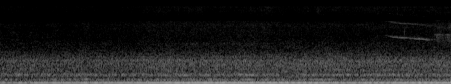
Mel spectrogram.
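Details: Honey bees on the first day of a trap-out: a steady, dense droning hum with layered low tones holds throughout, over a deep background rumble, with two faint thin upward streaks near the end.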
